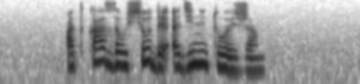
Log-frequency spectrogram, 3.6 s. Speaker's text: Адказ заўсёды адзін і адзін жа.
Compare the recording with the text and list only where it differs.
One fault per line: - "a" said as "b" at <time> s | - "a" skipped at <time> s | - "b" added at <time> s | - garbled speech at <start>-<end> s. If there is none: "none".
- "адзін" said as "той" at 2.2 s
